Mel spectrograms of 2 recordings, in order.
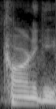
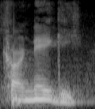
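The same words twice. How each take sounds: First: It uses the New York local pronunciation. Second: It uses the Pittsburgh local pronunciation. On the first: "when you're in New York, it's Carnegie Hall" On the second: "when you're in Pittsburgh, it's Carnegie"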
